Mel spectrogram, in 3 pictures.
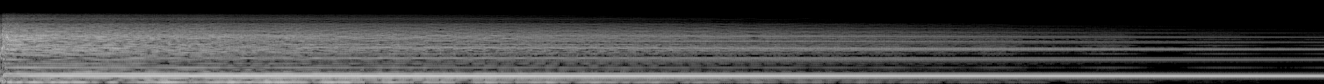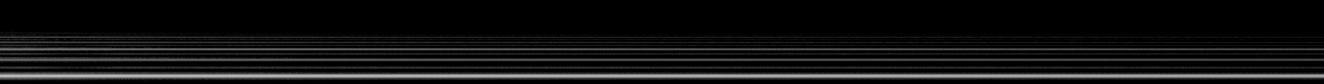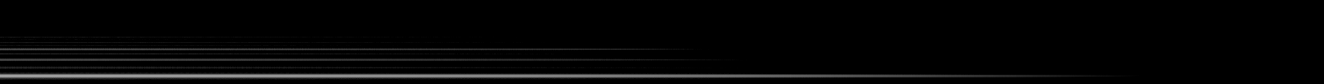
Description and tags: Dist Chr G&B strs 12th
Actually a Gmj 2 string chord. Fretted 12th fret on both the D (4th) string and the G (3rd) string. Down strum.
chords, distorted-guitar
